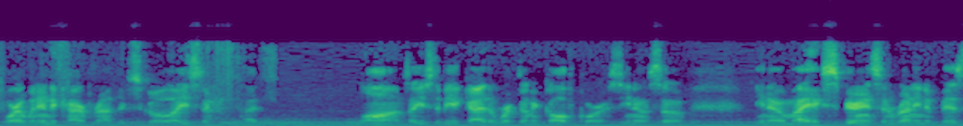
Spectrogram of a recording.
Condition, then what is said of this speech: None; typical speech.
